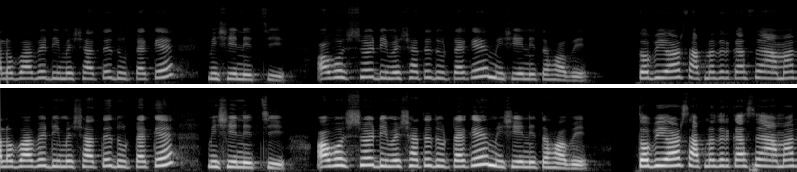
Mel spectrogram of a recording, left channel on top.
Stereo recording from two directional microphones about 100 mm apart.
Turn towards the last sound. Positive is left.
turn(degrees=-55)  # may be behind; listen again after turning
